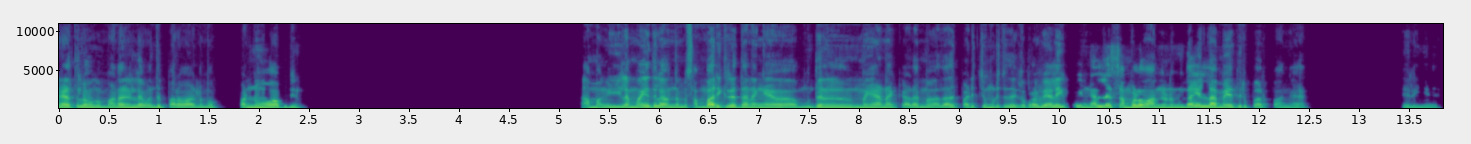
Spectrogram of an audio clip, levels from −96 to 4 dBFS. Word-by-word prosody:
நேரத்தில 195 +2 +3
உங்க 165 -3 -1
மனநில 180 +2 +2
வந்து 175 +3 -1
பரவாயில்ல! 160 0 0
நம்ம 150 -2 -5 0.3
பண்ணுவோ 180 +3 +2
அப்டினு 170 +2 -5 2.8
ஆமாங்க. 205 -8 -2
இளம் 190 +8 0
வயதில 210 +1 +3
நம்ம 175 -3 -3
சம்பாதிக்கிறது 195 +4 +3
தானங்க 200 +1 0 0.4
முதல்மையான 185 +4 0
கடம. 160 +2 -3
அதாவது 160 +5 -2
படிச்சு 160 +4 -5
முடிச்சதுக்கப்புறம் 175 +1 -3
வேலைக்கு 175 -1 +1
போய் 210 -3 -2
நல்ல 200 +5 +3
சம்பளம் 185 0 +4
வாங்கணுனு 180 +1 -1
தான் 210 -2 +4
எல்லாமே 185 +1 +4
எதிர்பார்ப்பாங்க. 155 -7 -7 1.1
சரிங்க. 115 -2 -10
180 Hz, 120 wpm, -23 LUFS, 165-190 Hz, 2.8 s, சம்பளம்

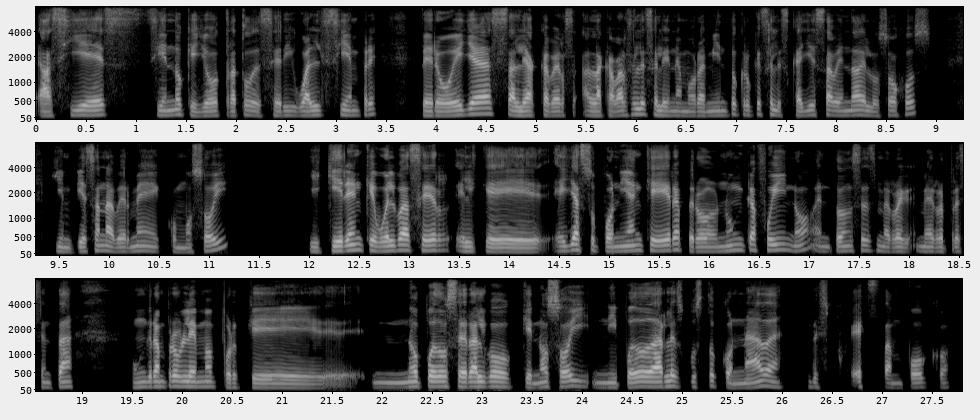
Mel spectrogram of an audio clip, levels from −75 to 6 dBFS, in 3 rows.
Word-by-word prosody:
Así 110 +4 +2
es, 125 +2 +3
siendo 125 0 -4
que 110 -4 -2
yo 110 +3 -1
trato 115 +2 -3
de - - -3
ser 110 0 -3
igual 115 +1 0
siempre, 120 -3 -3 0.4
pero 110 0 +2
ellas 145 +5 +4
al 110 -1 +4
acabar 110 0 +2 0.2
al 110 -1 -1
acabárseles 115 +7 0
el 120 - -1
enamoramiento, 110 +2 -5
creo 125 0 -8
que - - -6
se - - -3
les 115 -4 -6
cae 110 +4 -3
esa 125 0 +1
venda 115 +2 -1
de 125 - +1
los 100 -3 -8
ojos, 150 +7 -6 0.4
y 115 - -8
empiezan 115 +5 -2
a - - +6
verme 115 +1 -3
como 100 -1 -10
soy, 170 - -1 0.8
y 110 -2 -6
quieren 140 +7 +5
que 135 - +5
vuelva 130 +4 +5
a - - +1
ser 135 +1 +2
el 120 -2 -4
que 105 -2 +2
ellas 135 +4 +3
suponían 125 +4 0
que 130 +1 +4
era, 155 +3 +4
pero 115 -3 -1
nunca 140 +4 -2
fui, 145 +2 0
¿no? 130 -3 -7
Entonces 125 +3 -5
me 115 -3 -6
re 110 -1 -2
me 115 -1 -5
representa 115 +3 -2 0.6
un 120 +2 -7
gran 130 0 +3
problema, 135 -1 +3
porque 105 - -3 0.2
no 235 - -3
puedo 135 -1 +4
ser 130 0 +5
algo 130 -2 +4
que 110 - 0
no 120 +4 -2
soy, 135 +2 +2
ni 115 0 -6
puedo 130 +3 +3
darles 130 0 +5
gusto 130 +2 -6
con 105 -4 -6
nada 125 +2 +1 0.2
después - - -7
tampoco. 115 +1 -7
120 Hz, 160 wpm, -26 LUFS, 110-130 Hz, 0.8 s, a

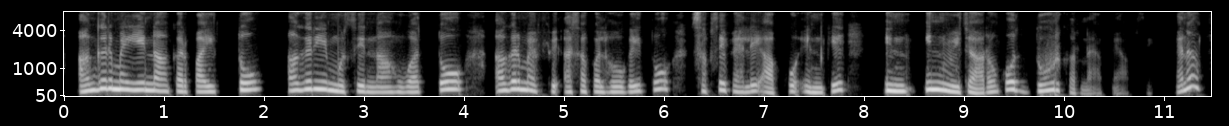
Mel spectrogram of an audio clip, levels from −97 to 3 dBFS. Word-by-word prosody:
अगर 245 +9 +4
मैं 275 -1 +8
ये 250 -1 +4
ना 225 -3 +2
कर 200 -1 -1
पाई 190 0 -1 0.2
तो? 255 +2 +3 0.3
अगर 245 +4 +2
ये 280 -1 +6
मुझसे 210 -3 +1
ना 175 -1 -4
हुआ 180 0 -4 0.2
तो? 270 +1 +2 0.3
अगर 235 +5 +2
मैं 250 -5 +3
फ़ि 195 - -4
असफ़ल 185 0 -5
हो 180 +1 -3
गई 190 +2 -2
तो? 270 +7 -6 0.3
सबसे 230 +4 -3
पहले 200 -1 -5
आपको 180 +4 -6
इनके 195 +6 -2 0.4
इन 210 -2 +6 0.2
इन 265 -1 +8
विचारों 175 -1 -2
को 260 +6 +1
दूर 215 +3 -1
करना 130 -5 -15
है - - -24
अपने - - -30
आप 65 - -31
से, 125 - -44 0.3
है - - 0
ना? 340 +5 0
210 Hz, 190 wpm, -22 LUFS, 185-250 Hz, 0.4 s, मैं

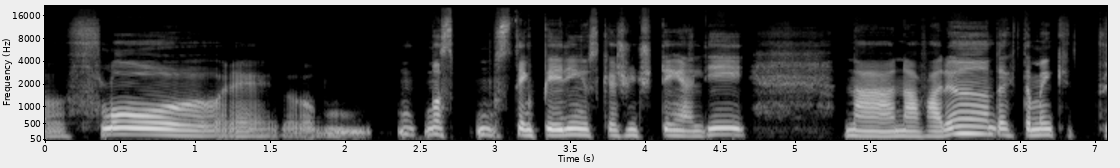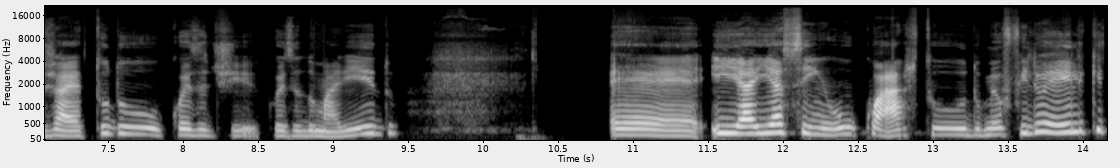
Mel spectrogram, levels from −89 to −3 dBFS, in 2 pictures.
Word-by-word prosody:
flor, 180 -5 +1
eh, 70 0 -11
u 260 0 -13 0.2
u 185 - -11
umas 195 0 -4
uns 175 - -5
temperinhos 170 +1 0
que - - -11
a - - -4
gente 160 +1 -8
tem 155 -2 -3
ali 355 - -2 0.6
na 140 -3 -1
na 140 -1 -1
varanda, 190 +6 -1
que 155 - -17
também 170 +1 -2
que - - -18 0.2
já 150 +1 +2
é 145 - +3
tudo 200 -5 -2
coisa 165 -2 -3
de 145 +1 -9
coisa 145 -1 -7
do 145 0 -4
marido. 180 - -3 1.4
Eh, 165 -5 +2
e 225 -1 +6
aí 215 +2 +8
assim, 225 -5 +3
o 190 +3 0
quarto 180 +1 +3
do 170 0 -8
meu 180 +1 -1
filho, 230 +7 -1
é 250 - +4
ele 255 +2 +3
que 310 +4 -4
175 Hz, 160 wpm, -25 LUFS, 150-200 Hz, 1.4 s, aí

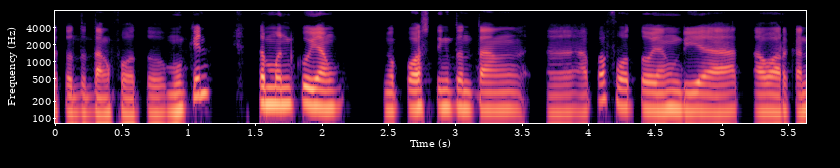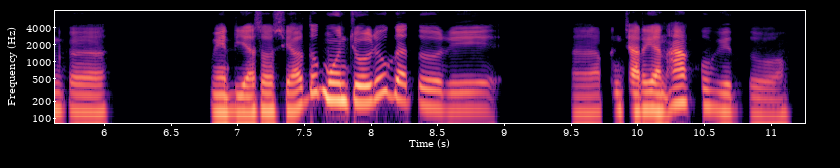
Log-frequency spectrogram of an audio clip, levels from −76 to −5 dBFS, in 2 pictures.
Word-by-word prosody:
atau 125 - -4
tentang 120 -2 -2
foto 120 +1 -5
mungkin 140 - 0 0.4
temenku 175 0 +4
yang 155 0 +3 0.3
nge-posting 155 +2 0
tentang, 145 -2 -1 0.2
eee, 130 +1 -6
apa 135 +10 -6
foto 155 -4 -1
yang 145 +1 +1
dia 135 -1 +1
tawarkan 135 0 -1
ke 135 -1 -4 1.0
media 130 -1 +2
sosial 140 +2 +2
tuh 285 - +1
muncul 205 -5 +7
juga 245 -2 +2
tuh 160 -5 -1
di, 140 -1 -5 0.6
eee, 125 0 -6
pencarian 140 -1 +3
aku 180 -3 +2
gitu. 120 -5 -7
140 Hz, 140 wpm, -24 LUFS, 130-155 Hz, 1.0 s, muncul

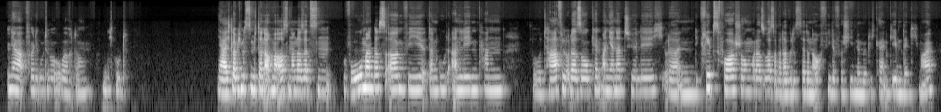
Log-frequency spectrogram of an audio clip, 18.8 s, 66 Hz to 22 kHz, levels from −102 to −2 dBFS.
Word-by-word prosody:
Ja, 215 -3 +2
voll 205 -1 -7
die 195 - -8
gute 195 +1 -12
Beobachtung. 185 0 -9 0.2
Finde 205 -2 -8
ich 200 - -12
gut. 190 0 -12 1.8
Ja, 180 -2 +9
ich 175 - 0
glaube, 210 +2 +5
ich 215 - +3
müsste 220 +1 +1
mich 205 -1 +2
dann 210 0 +1
auch - - +8
mal 195 -1 +6
auseinandersetzen, 195 +2 -1
wo 195 +1 +4
man 230 -1 +9
das 225 0 +1
irgendwie 215 0 0
dann 200 0 -5
gut 210 +1 -6
anlegen 210 0 0
kann. 205 0 -4 0.5
So 180 - -10
Tafel 190 +3 +2
oder 195 -1 +1
so 190 0 0
kennt 205 +2 -6
man 200 -4 -2
ja 195 -1 -2
natürlich 200 0 -6
oder 175 -2 -4
in 175 0 -4
die 175 0 -10
Krebsforschung 205 -3 +1
oder 190 0 -3
so 190 0 -7
was, 195 -1 -4
aber 175 -1 -6
da 170 0 -2
wird 175 0 -6
es 175 +1 -11
ja 180 - -4
dann 175 -1 -2
auch - - -2
viele 185 -2 -9
verschiedene 175 0 -6
Möglichkeiten 175 +1 -8
geben, 175 0 -3
denke 170 0 -8
ich 175 - -24
mal. 190 +1 -3
195 Hz, 175 wpm, -20 LUFS, 180-205 Hz, 1.8 s, Ja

